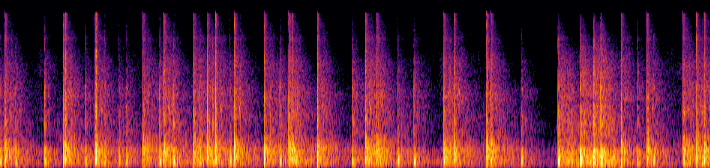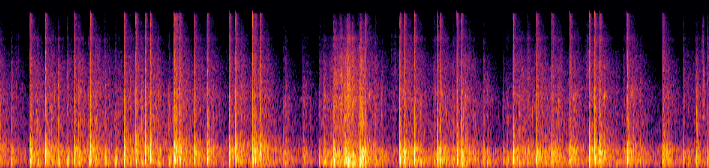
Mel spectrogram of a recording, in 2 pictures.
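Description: Professional fireworks display: a rapid, continuous barrage of launches and bursting aerial shells, many bangs a second. There is a brief break about eleven seconds in, followed by a denser salvo, and another dense salvo around twenty seconds in.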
